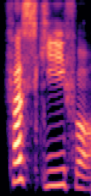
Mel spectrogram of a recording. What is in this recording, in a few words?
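disgusting, phrases, italian; Aristosoft, Inc.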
